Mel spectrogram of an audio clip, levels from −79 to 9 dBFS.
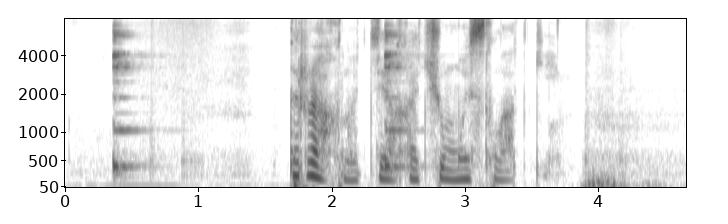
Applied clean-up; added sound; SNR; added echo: none; Cowbell; 7 dB; none.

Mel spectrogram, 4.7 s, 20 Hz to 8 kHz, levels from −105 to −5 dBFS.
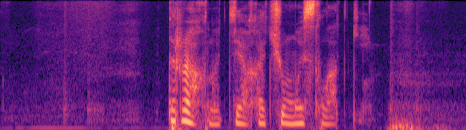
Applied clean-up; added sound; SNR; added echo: none; none; none; none.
